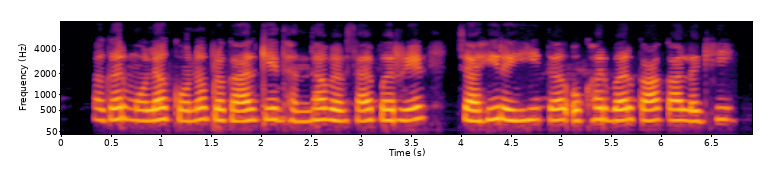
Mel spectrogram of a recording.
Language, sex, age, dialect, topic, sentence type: Chhattisgarhi, female, 18-24, Western/Budati/Khatahi, banking, question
